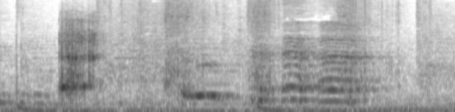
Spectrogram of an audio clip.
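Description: A burp about a third of a second in, followed by a child laughing.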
